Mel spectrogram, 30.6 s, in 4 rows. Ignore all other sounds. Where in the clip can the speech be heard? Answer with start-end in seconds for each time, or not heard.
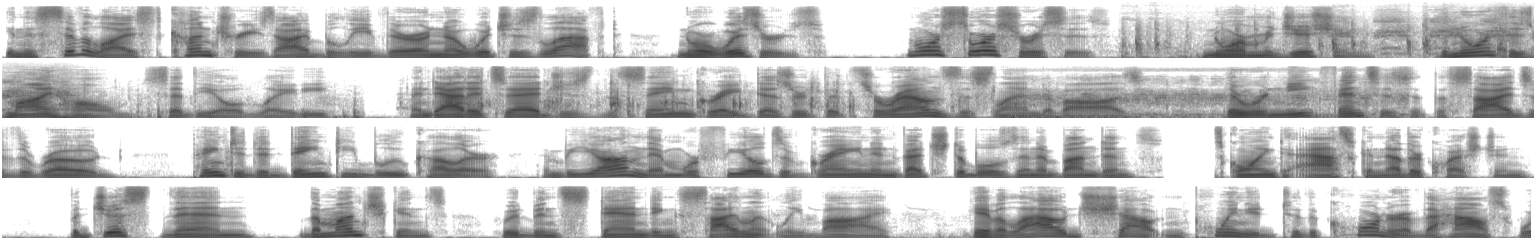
0.0-30.5.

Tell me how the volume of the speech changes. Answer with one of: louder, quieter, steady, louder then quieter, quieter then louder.
steady.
